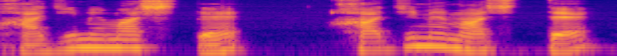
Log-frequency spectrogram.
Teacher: Y aquí, en este shi, cuando nosotros lo pronunciamos en medio de dos sílabas o en medio de dos letras japonesas, pierde el sonido de la letra i. Entonces se va la i y se queda como hajime mashite, hajime mashite.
